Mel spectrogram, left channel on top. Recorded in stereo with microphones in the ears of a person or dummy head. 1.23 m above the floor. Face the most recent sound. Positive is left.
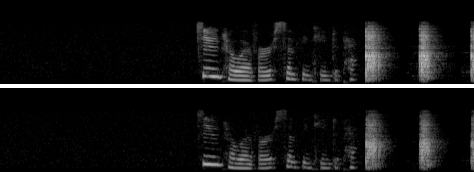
turn(degrees=70)  # may be behind; listen again after turning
